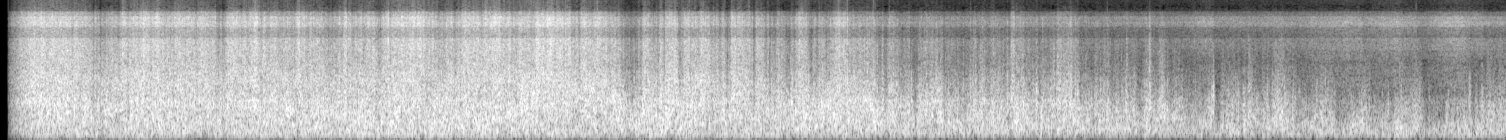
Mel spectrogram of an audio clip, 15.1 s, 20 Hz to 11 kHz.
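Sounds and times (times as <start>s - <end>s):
stormy sea surf: 0.1s - 15.0s
wind buffeting microphone: 0.1s - 15.0s.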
